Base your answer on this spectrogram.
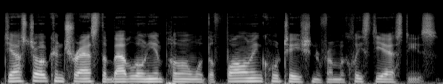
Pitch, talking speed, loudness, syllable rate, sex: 130 Hz, 150 wpm, -18 LUFS, 5.3 syllables/s, male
